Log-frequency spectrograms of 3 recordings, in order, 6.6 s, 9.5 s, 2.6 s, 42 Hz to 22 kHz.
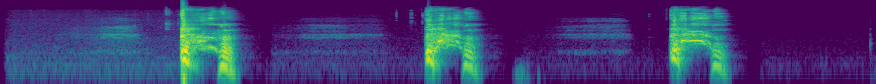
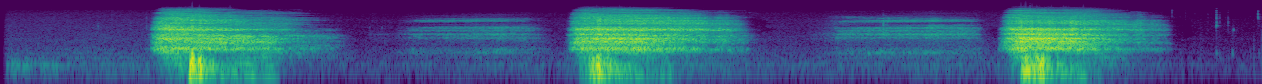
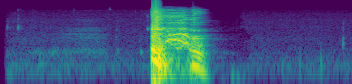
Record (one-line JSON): {"three_cough_length": "6.6 s", "three_cough_amplitude": 32768, "three_cough_signal_mean_std_ratio": 0.27, "exhalation_length": "9.5 s", "exhalation_amplitude": 30001, "exhalation_signal_mean_std_ratio": 0.44, "cough_length": "2.6 s", "cough_amplitude": 32768, "cough_signal_mean_std_ratio": 0.28, "survey_phase": "beta (2021-08-13 to 2022-03-07)", "age": "65+", "gender": "Male", "wearing_mask": "No", "symptom_none": true, "smoker_status": "Never smoked", "respiratory_condition_asthma": false, "respiratory_condition_other": false, "recruitment_source": "REACT", "submission_delay": "1 day", "covid_test_result": "Negative", "covid_test_method": "RT-qPCR", "influenza_a_test_result": "Negative", "influenza_b_test_result": "Negative"}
